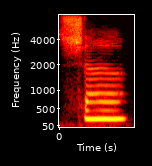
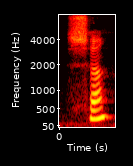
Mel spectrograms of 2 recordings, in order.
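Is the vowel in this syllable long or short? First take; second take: long; short. First: The vowel after the sh is held long. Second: The vowel after the sh is cut short. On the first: "Those are the long vowels" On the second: "And with the short ones"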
